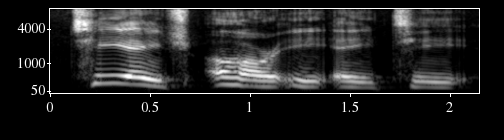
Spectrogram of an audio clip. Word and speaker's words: threat: sweet it's pronounced sweat t-h-r-e-a-t is pronounced threat like a like a short e uh the word dealt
